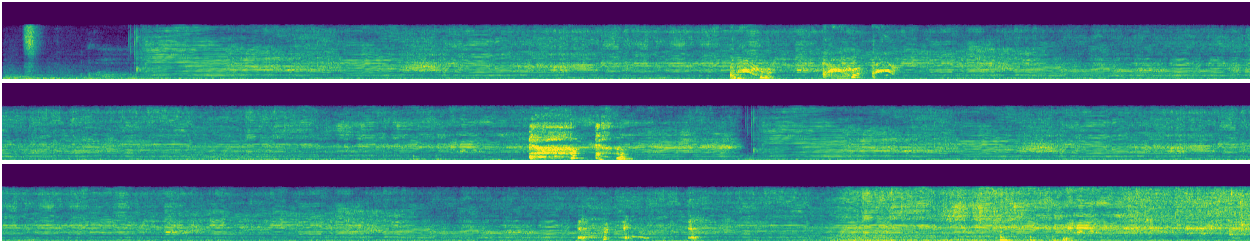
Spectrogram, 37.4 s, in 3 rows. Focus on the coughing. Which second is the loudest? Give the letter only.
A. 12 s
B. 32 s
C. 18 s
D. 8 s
C.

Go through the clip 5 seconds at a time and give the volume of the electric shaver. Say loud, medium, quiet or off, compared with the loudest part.
medium, medium, medium, medium, medium, medium, loud, loud.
